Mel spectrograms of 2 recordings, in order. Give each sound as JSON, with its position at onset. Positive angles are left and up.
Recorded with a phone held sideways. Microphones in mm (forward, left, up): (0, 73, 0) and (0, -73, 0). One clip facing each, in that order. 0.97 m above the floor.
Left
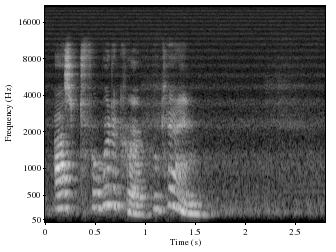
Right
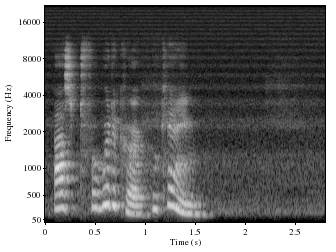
{"t": 0.1, "sound": "a woman speaking", "side_deg": -55, "distance_m": 0.7}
